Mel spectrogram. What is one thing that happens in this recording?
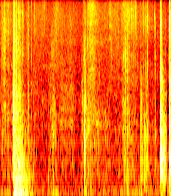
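A car hood latch clicks open.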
